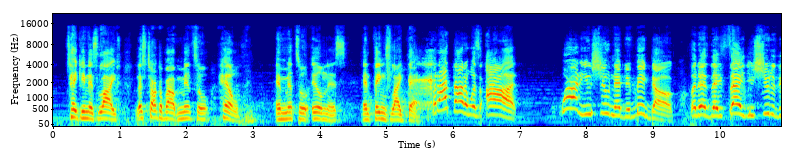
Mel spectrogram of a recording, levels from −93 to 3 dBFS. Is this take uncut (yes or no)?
yes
